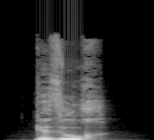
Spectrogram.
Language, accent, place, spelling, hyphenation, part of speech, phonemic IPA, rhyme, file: German, Germany, Berlin, Gesuch, Ge‧such, noun, /ɡəˈzuːx/, -uːx, De-Gesuch.ogg
- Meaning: 1. application 2. petition 3. request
